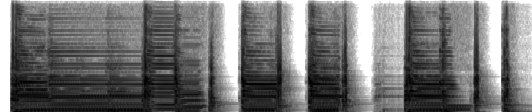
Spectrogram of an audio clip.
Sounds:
electric guitar
plucked string instrument
musical instrument
music
guitar

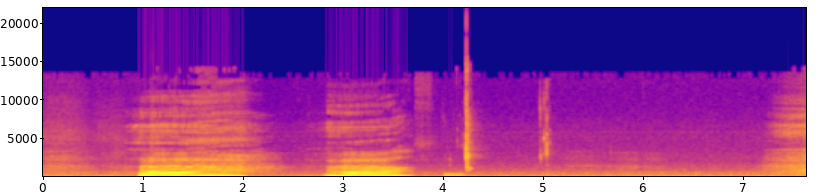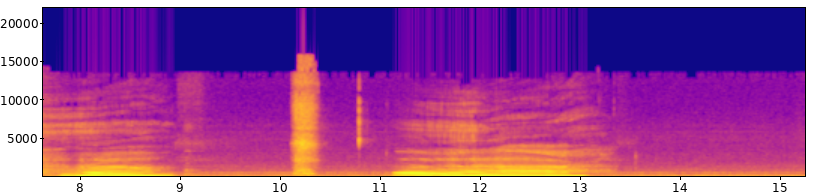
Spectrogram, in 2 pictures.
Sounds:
human voice

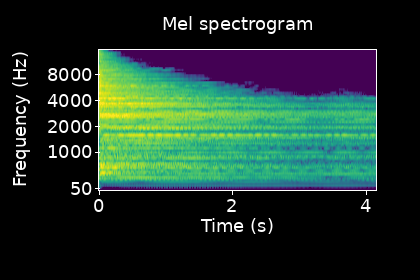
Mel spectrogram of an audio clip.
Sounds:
cymbal
music
percussion
musical instrument
crash cymbal

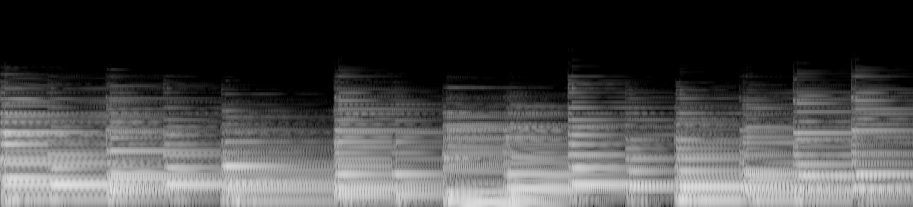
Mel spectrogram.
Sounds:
keyboard (musical)
musical instrument
music
piano

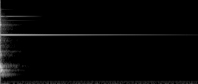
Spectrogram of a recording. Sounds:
percussion
music
marimba
mallet percussion
musical instrument

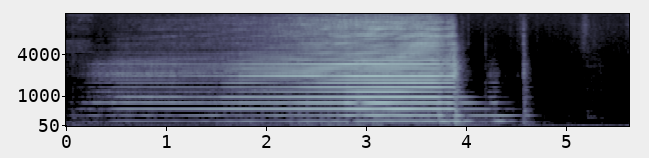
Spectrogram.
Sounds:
bowed string instrument
musical instrument
music

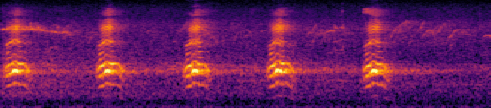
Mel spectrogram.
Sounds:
wild animals
bird
animal
crow

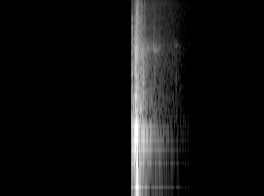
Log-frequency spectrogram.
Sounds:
whoosh

